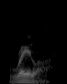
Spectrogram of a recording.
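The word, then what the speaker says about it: Ralof: sounds nice quill booy pronounced it riloff Roff gave me a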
